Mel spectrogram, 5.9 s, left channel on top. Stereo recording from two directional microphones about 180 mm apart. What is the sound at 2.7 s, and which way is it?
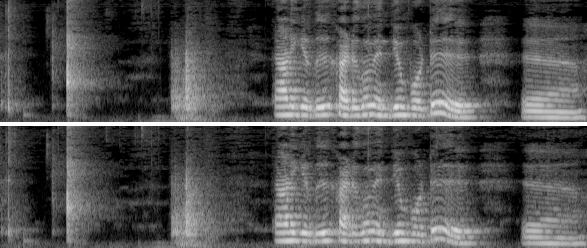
Speech, 50° left (ahead or behind).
